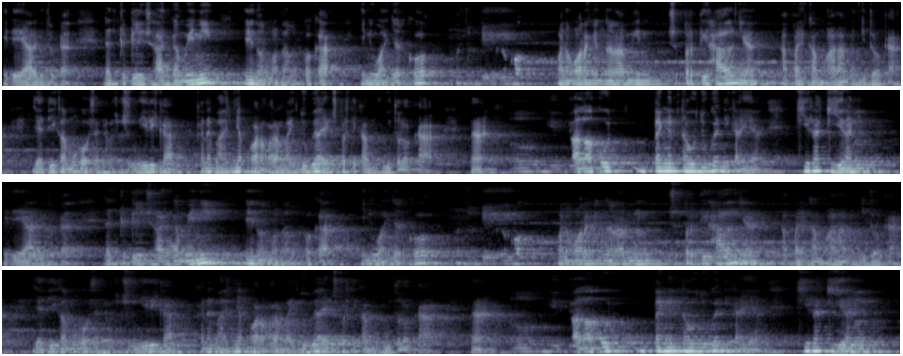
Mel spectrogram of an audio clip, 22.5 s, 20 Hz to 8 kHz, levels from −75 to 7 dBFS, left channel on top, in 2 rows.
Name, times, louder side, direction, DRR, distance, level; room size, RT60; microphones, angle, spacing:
voice 1, 0.0-2.6 3.0-4.1 4.5-5.3 6.4-6.5 6.9-9.5 9.7-11.2 11.6-13.4 13.7-16.6 17.1-17.3 18.3-22.0, left 2 dB, 60° left, 9 dB, 0.5 m, -20 dB
voice 2, 5.6-6.4 17.6-18.4 21.8-22.0, left 1 dB, 40° left, -3 dB, 1.2 m, -31 dB
sound 1, 6.4-15.9, left 1 dB, 30° right, 1.9 m, -40 dB
7.9 x 7.1 x 4.1 m, 2.4 s
head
